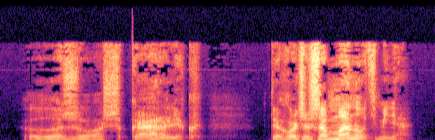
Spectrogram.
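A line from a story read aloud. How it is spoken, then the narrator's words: Gloomy grumble. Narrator (Russian): мрачно буркнул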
